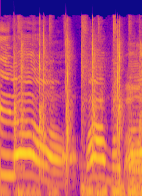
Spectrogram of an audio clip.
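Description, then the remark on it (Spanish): Loud applause with sharp clapping bursts welcomes a guest, ringing out over a bright, sustained musical jingle, both running together through the short moment. “¡Un aplauso! ¡Bienvenido!”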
